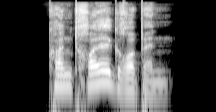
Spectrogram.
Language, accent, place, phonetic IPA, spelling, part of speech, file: German, Germany, Berlin, [kɔnˈtʁɔlˌɡʁʊpn̩], Kontrollgruppen, noun, De-Kontrollgruppen.ogg
- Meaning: plural of Kontrollgruppe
